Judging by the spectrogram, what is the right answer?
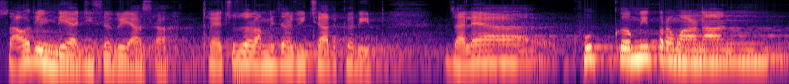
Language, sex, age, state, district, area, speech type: Goan Konkani, male, 30-45, Goa, Ponda, rural, spontaneous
